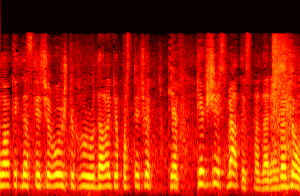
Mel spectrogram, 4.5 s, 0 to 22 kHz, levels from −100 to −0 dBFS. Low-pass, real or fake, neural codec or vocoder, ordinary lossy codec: 10.8 kHz; fake; codec, 24 kHz, 1 kbps, SNAC; AAC, 32 kbps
